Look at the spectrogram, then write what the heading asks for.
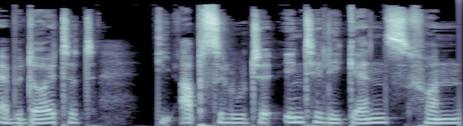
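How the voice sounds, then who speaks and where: The man speaks at a medium pitch with a dark, mellow tone and monotone, flat intonation. The sound is dry and close, with no echo. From Franconia, Bavaria. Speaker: podcaster, film fan. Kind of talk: recorded voice message.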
